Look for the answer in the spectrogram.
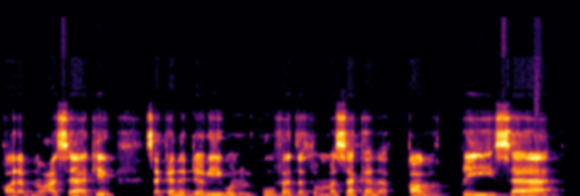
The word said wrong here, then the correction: قرقيسياء: هي الياء اللي بعد القاف تنطق ولا هي ياء مادية؟ – قرقيسياء. – تمام. قرقيسياء.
